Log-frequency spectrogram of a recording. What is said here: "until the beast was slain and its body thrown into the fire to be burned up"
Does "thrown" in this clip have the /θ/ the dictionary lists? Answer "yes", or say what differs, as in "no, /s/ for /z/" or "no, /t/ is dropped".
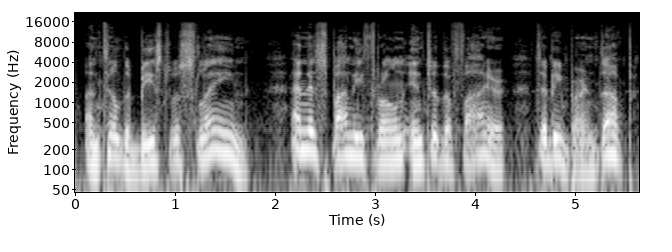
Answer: yes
